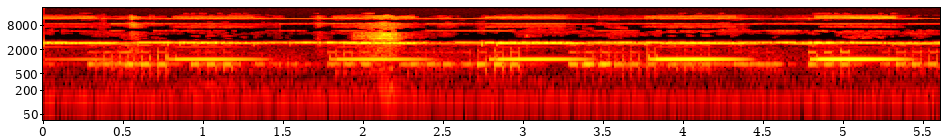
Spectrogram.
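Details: Alaris GP CareFusion infusion pump alarm: repeating electronic beeping tones, about one cycle a second, over a low room hum.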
